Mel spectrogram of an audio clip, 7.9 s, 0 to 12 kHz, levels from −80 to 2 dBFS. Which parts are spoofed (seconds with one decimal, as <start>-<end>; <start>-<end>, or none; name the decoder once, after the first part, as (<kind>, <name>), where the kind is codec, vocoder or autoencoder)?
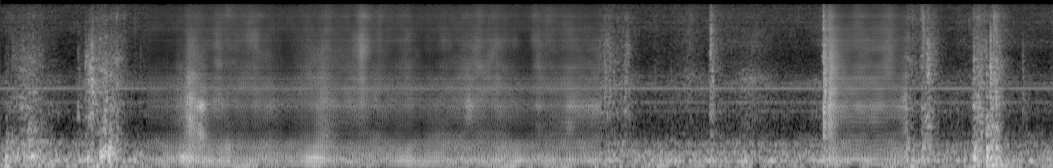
1.1-4.5 (vocoder, Vocos); 6.2-6.8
